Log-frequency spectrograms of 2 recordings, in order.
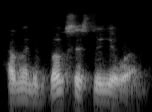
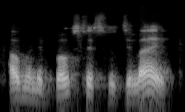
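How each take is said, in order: First: Quick, plain "do you want" question; teacher contrasts the ordinary way to ask, quick and plain; ordinary blunt ask. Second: Courteous "would you like" question at an even pace; teacher contrasts the polite way to ask, courteous. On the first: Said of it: "do you want is just ordinary". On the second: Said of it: "Would you like is very, very polite". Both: Shown as a demonstration.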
